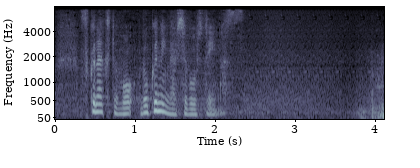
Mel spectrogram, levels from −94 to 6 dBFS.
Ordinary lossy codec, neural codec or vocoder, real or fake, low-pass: none; codec, 16 kHz, 1.1 kbps, Voila-Tokenizer; fake; none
